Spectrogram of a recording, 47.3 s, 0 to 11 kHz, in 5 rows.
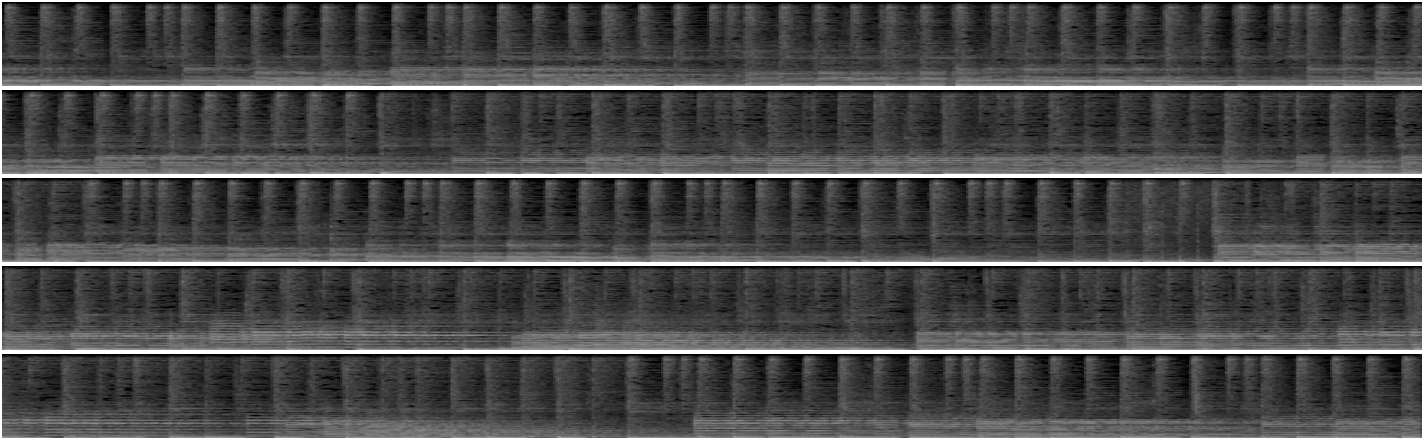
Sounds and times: Inside, small room: 0.0s - 47.3s
Steel guitar, slide guitar: 0.0s - 47.3s.

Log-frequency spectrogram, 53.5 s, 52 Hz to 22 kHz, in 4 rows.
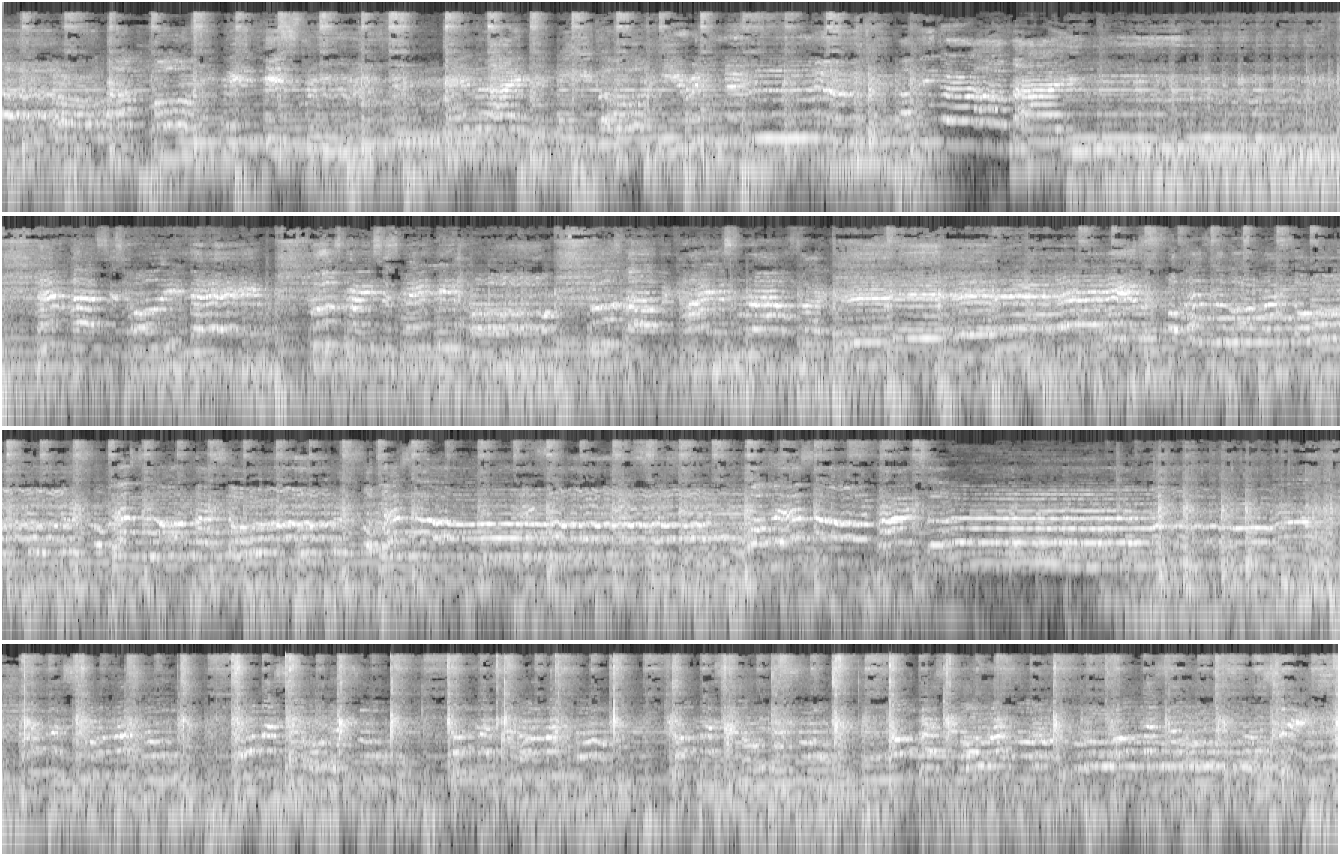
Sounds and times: Inside, large room or hall: 0.0s - 53.5s
Music: 0.0s - 53.5s
Singing: 0.0s - 53.5s.

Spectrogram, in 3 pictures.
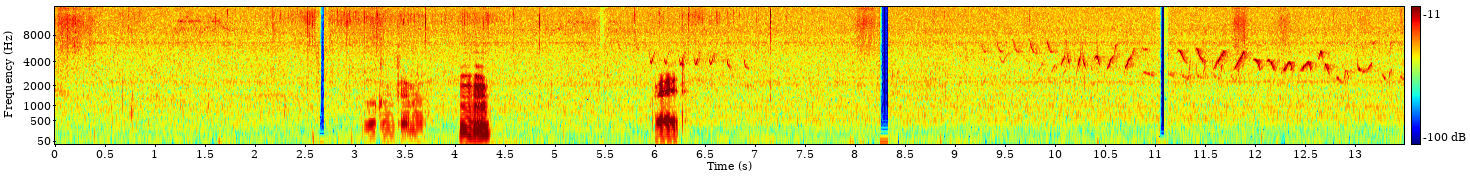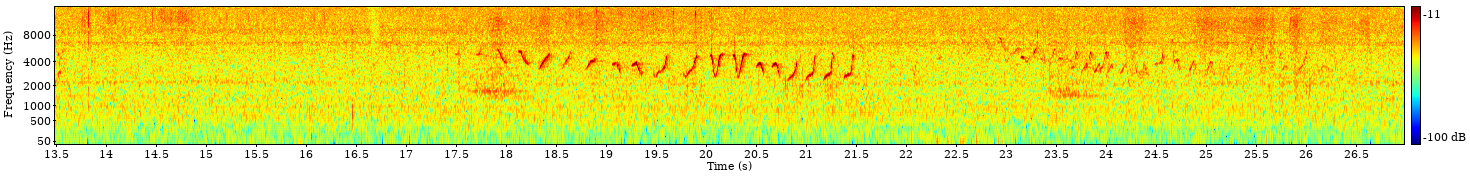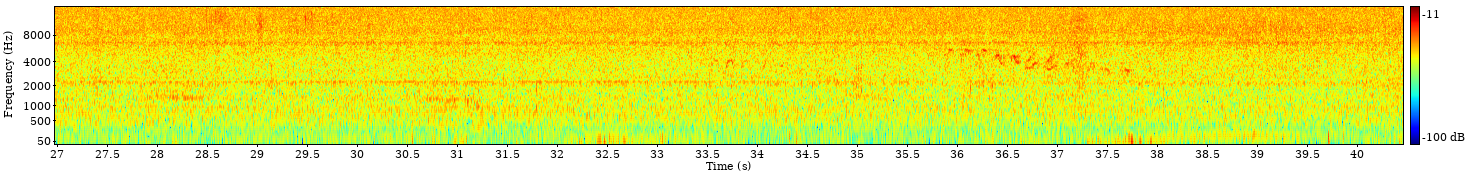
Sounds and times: Outside, rural or natural: 0.0s - 40.4s
Speech: 3.0s - 4.4s, 6.0s - 6.4s.

